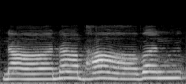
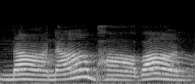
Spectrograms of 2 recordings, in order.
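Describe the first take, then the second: First: The vowel before the final n is short. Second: The vowel before the final n is long. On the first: The speaker calls it wrong. "ಈ ರೀತಿ ಮಾಡಬಾರ್ದು" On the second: The speaker calls it right. "ಮೊದಲ ನಾಲ್ಕು ಅಕ್ಷರಗಳು ದೀರ್ಘ"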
